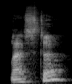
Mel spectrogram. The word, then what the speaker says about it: Leicester: That's I love that you're madder about that four invisible letters in Leicester.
